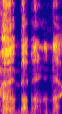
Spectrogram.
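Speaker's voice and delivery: put-on grudging tone. Describing a character, the speaker mocks her in a grudgy voice. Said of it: "I have a very grudgy voice".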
